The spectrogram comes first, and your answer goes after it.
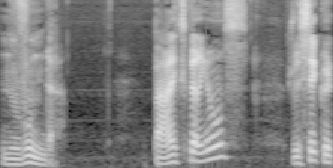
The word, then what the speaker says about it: Ne Vunda: En fait, c'est écrit Nevunda, mais à mon avis, ça devrait sûrement être Nvunda.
